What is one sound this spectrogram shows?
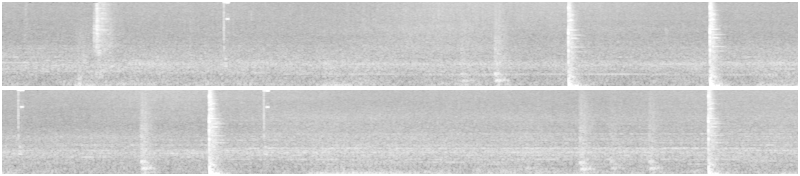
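Sharp game clicks ring out as blocks are placed one after another.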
